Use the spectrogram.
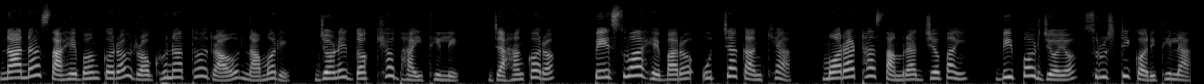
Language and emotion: Odia, neutral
